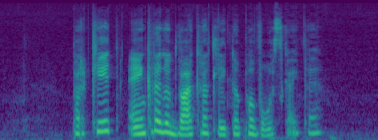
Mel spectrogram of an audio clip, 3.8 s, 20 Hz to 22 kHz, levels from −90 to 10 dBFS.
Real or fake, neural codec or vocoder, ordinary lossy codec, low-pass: fake; codec, 44.1 kHz, 7.8 kbps, Pupu-Codec; Opus, 64 kbps; 19.8 kHz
